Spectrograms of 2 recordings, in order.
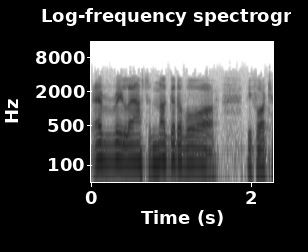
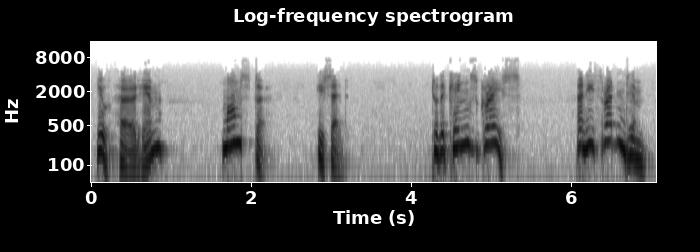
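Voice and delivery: high, loud indignant outburst; crying out; 13 semitones higher, 6 dB louder than usual. A narrator's reading. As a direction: protest loudly on the boy's behalf. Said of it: "cried Cersei".

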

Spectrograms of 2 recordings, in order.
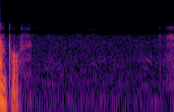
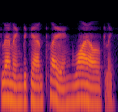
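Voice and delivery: usual speaking voice

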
